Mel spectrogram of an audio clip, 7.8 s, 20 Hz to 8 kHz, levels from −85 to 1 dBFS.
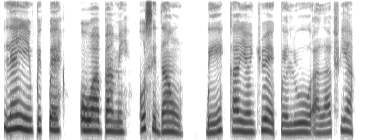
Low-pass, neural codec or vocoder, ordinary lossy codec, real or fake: none; none; none; real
